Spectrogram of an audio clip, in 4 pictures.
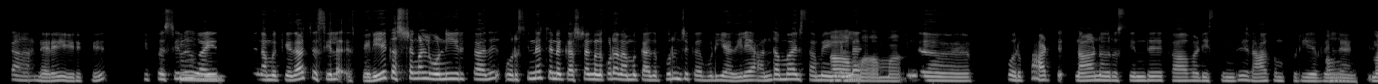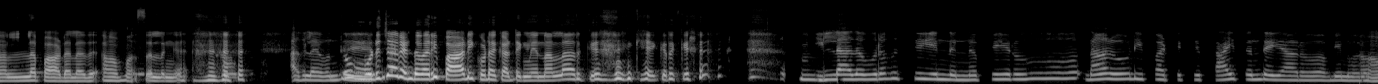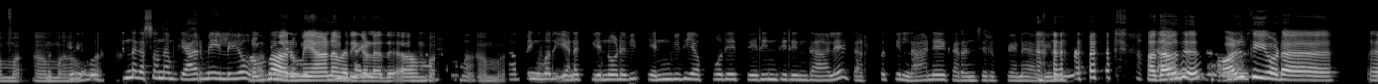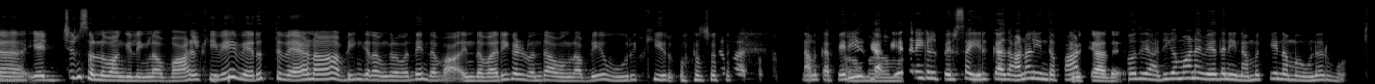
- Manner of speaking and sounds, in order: static; "சிறு" said as "சிலு"; distorted speech; laughing while speaking: "ஓ! முடிஞ்சா ரெண்டு வரி பாடி கூட காட்டுங்களேன்! நல்லாருக்கு. கேட்கறக்கு"; other noise; chuckle; singing: "இல்லாத உறவுக்கு என்னென்ன பேரோ! நாரோடி பாட்டுக்கு தாய் தந்தை யாரோ!"; tsk; tapping; unintelligible speech; laugh; drawn out: "வாழ்க்கையோட"; in English: "எட்ஜ்ன்னு"; unintelligible speech; laughing while speaking: "வாழ்க்கையவே வெறுத்து வேணாம் அப்டிங்கிறவங்கள வந்து … அவங்கள அப்டியே உருக்கிரும்"; tsk
- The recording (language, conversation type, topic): Tamil, podcast, உங்களுக்கு பாடலின் வரிகள்தான் முக்கியமா, அல்லது மெட்டுதான் முக்கியமா?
